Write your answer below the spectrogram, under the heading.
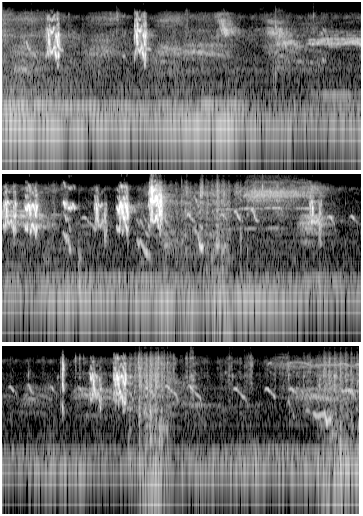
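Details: Budgerigar, an Australian parrot, giving scattered short chirps and brief squeaky notes, some clustered and others spaced out, over a steady low mechanical hum.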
